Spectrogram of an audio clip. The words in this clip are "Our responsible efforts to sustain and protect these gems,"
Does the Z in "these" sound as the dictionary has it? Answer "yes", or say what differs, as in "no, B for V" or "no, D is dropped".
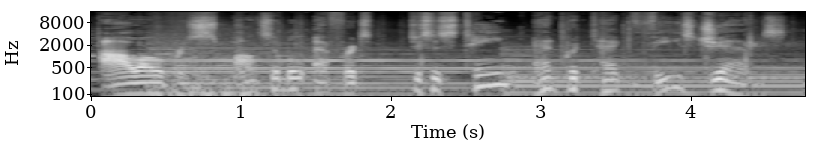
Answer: yes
